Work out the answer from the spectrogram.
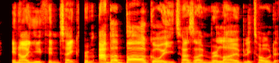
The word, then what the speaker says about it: Aberbargoed: There's also Thomas Evans, this bizarre case of this Welshman that came through in our youth intake from Aberbargoed, as I'm reliably told how that's pronounced in the comments.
